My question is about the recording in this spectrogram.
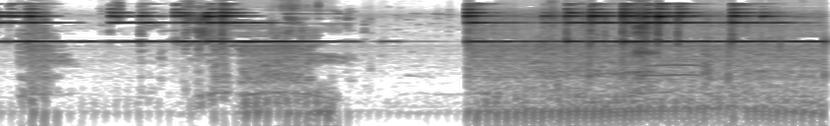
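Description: Bells hung on a walking elephant jingling and ringing: a steady ring with a jangle of quick strikes. The sound cuts out completely for a moment about two and a half seconds in, then resumes.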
